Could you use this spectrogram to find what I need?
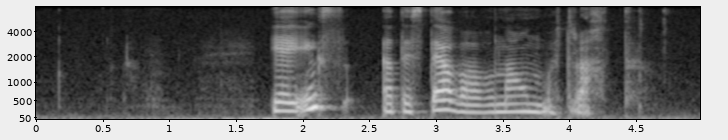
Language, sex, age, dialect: Faroese, female, 36-60, Suðurstreymoy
